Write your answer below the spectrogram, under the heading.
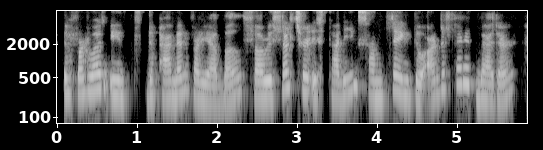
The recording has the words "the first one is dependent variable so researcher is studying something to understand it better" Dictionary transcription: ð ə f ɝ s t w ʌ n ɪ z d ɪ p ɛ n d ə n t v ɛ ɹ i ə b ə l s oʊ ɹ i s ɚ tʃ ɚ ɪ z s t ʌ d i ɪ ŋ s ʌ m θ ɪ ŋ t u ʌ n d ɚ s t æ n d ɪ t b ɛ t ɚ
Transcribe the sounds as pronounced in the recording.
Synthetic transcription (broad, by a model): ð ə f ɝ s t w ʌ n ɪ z d ɪ p ɛ n d ə n t v ɛ ɹ i ə b ə l s oʊ ɹ i s ɚ tʃ ɚ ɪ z s t ʌ d i ɪ ŋ s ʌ m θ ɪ ŋ t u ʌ n d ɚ s t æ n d ɪ t b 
